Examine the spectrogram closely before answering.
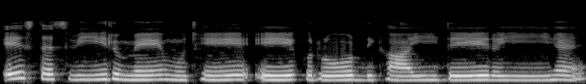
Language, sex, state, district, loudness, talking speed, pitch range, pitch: Hindi, female, Madhya Pradesh, Katni, -14 LUFS, 100 wpm, 200-220 Hz, 210 Hz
